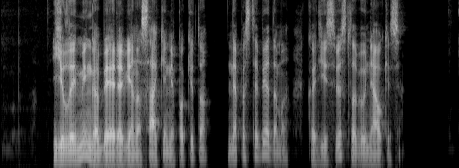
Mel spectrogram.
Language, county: Lithuanian, Vilnius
